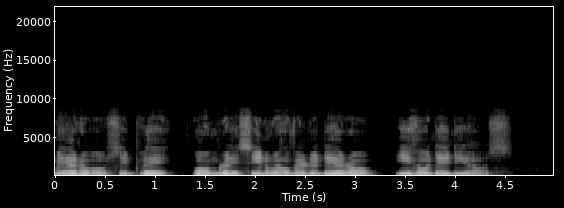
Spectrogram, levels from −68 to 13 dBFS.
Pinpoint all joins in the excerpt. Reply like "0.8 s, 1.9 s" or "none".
1.3 s, 3.3 s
